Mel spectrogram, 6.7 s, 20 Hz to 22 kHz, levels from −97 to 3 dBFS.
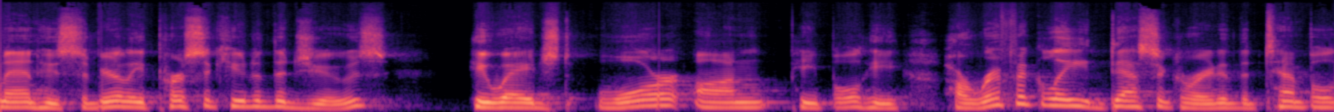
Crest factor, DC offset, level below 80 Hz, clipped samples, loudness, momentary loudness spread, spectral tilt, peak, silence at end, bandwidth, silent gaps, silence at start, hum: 18 dB; under 0.1%; -70 dBFS; under 0.1%; -26 LUFS; 7 LU; -5 dB/octave; -8 dBFS; 0 s; 19 kHz; none; 0 s; none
